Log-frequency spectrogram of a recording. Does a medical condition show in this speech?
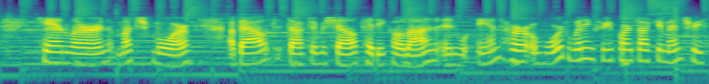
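No.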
